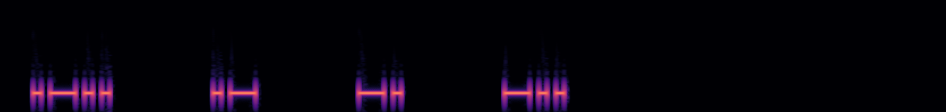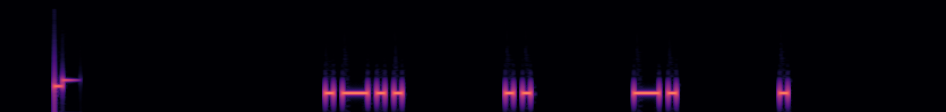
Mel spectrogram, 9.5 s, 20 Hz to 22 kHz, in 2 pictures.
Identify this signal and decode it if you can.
Morse code, heard as a keyed tone, about 27 wpm, spaced as for 13 wpm, 700 Hz. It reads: LAND LINE
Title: 4x Character Spacing - Top 200 Words - 28wpm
